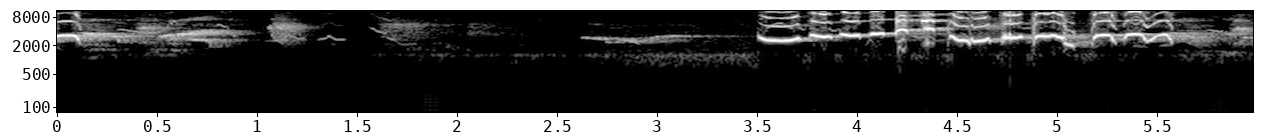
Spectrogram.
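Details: Oriental magpie-robin used as a lure to make sluggish birds sing: soft, scattered whistles for three seconds, then a loud, rapid run of warbled whistled notes to the end.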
